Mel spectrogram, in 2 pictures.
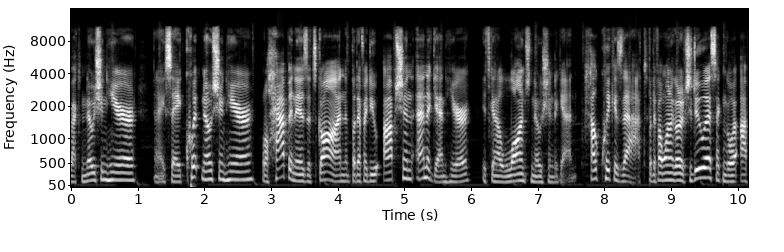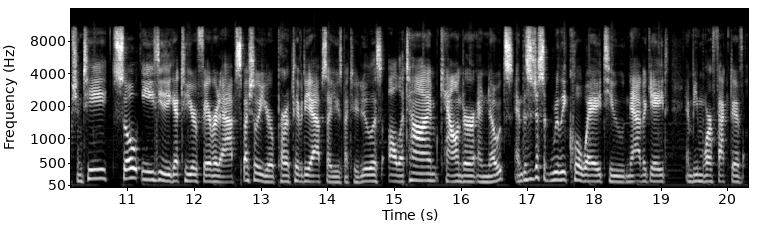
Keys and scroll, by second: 0.0 alt+n, 5.4 alt+n, 10.1 alt+t.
